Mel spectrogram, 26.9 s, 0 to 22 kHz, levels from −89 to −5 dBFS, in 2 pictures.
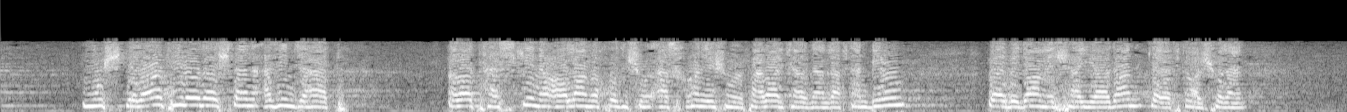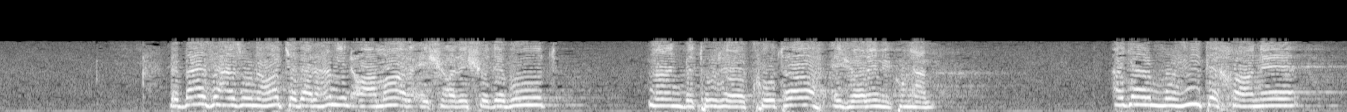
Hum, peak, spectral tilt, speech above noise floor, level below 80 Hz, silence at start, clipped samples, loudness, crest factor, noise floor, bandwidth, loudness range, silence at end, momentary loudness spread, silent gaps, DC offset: none; 0 dBFS; -7 dB/octave; 24 dB; -30 dBFS; 0 s; 0.9%; -6 LUFS; 8 dB; -30 dBFS; 5.4 kHz; 4 LU; 0 s; 17 LU; none; under 0.1%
